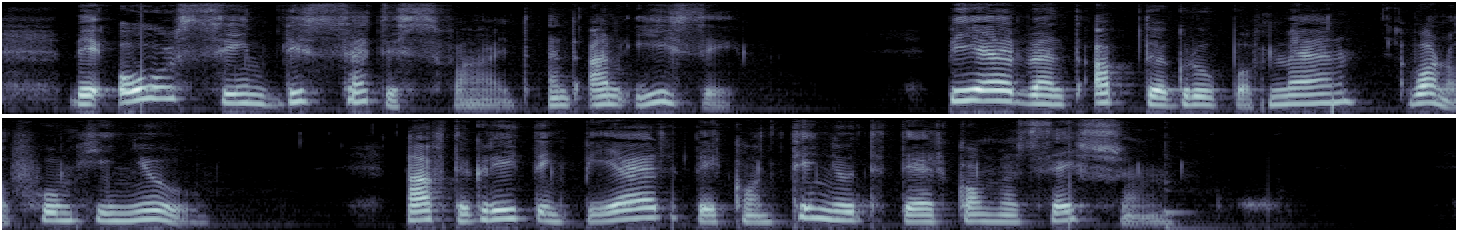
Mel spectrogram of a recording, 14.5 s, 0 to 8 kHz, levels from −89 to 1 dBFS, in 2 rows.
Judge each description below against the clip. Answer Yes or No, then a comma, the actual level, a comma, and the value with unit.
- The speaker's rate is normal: No, slow, 105 wpm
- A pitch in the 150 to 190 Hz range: Yes, medium, 185 Hz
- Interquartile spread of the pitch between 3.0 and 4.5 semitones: No, average, 5.1 semitones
